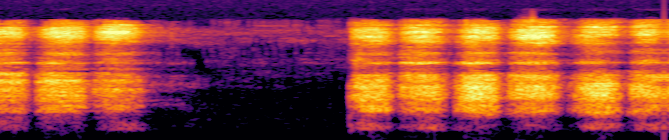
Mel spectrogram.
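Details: Cheyne-Stokes respiration (imitated).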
